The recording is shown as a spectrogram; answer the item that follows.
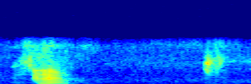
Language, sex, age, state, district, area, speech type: Odia, male, 18-30, Odisha, Malkangiri, urban, conversation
